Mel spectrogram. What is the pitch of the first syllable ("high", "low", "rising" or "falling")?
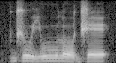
falling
